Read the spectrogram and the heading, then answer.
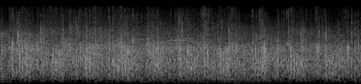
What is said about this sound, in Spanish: Entonces, denle un aplauso a los líderes, por favor.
